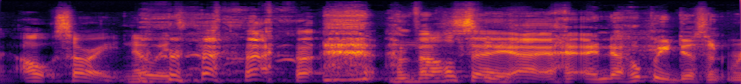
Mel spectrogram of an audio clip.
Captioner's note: laughing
